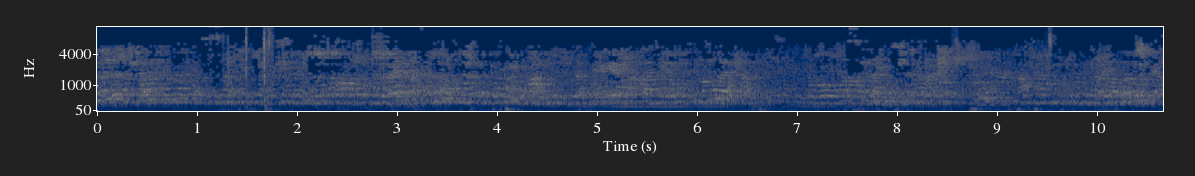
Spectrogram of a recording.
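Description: Many children chatter at once in a room.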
